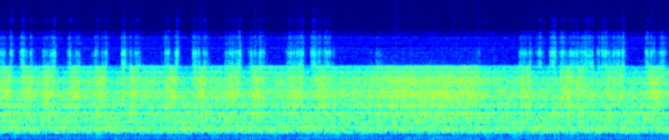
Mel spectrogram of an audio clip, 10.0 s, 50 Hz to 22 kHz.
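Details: Radio hiss broken by irregular crackly scratching as a dirty, scratchy dual gain control potentiometer on an 80s ham radio is worked, being cleaned with spray instead of DeoxIT.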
